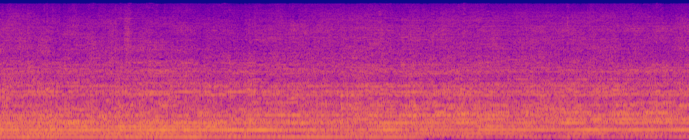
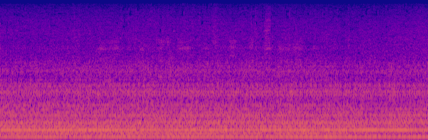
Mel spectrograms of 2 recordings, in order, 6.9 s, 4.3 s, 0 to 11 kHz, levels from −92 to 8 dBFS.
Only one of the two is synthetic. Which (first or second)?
first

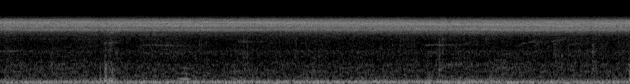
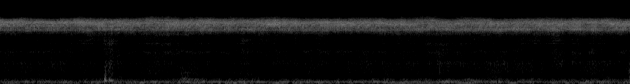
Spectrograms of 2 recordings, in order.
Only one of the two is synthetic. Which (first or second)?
second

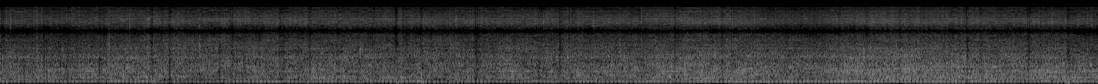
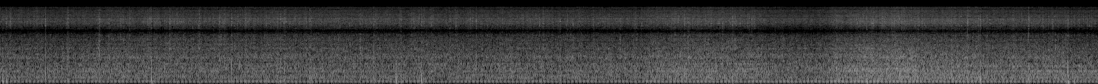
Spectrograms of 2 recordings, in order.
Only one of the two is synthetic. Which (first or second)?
first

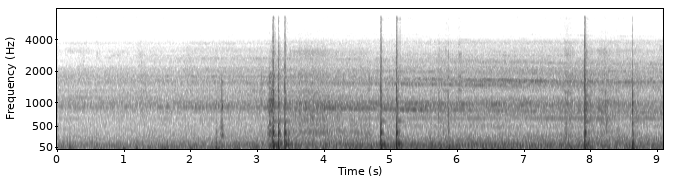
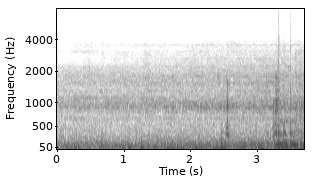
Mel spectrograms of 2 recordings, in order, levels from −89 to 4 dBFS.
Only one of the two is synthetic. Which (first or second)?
second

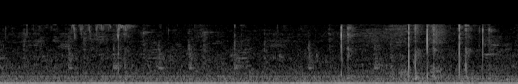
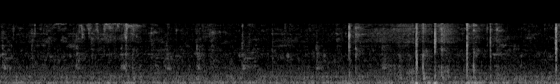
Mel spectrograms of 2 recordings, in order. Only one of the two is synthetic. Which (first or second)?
second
